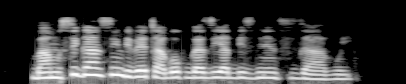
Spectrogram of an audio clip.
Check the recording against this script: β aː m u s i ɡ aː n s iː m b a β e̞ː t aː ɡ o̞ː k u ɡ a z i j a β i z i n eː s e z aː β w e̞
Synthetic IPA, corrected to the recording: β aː m u s i ɡ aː n s iː m b i β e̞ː t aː ɡ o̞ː k u ɡ a z i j a b i z i n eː s i z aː β w e̞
